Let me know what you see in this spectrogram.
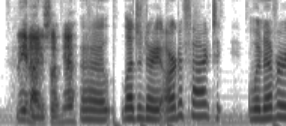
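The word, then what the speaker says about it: Leonidas: It's not Lynus. No. Okay. Leonitis.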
